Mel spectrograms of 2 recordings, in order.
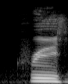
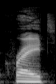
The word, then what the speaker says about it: Kreuz: If you pronounce K-R-E-U-Z and Lockhart as Cruz instead of Kreitz, it's like, you know, this is what separates the barbecue devotees from the Johnny Come Latelys, I think.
